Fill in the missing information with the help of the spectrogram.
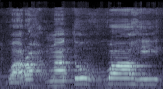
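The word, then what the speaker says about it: الله: Tullahi tidak boleh jika kita melafalkan warahmatullahi tipis, tidak boleh, harus tebal.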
